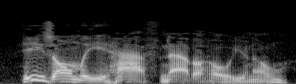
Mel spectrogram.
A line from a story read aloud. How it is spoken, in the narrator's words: said the president slowly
